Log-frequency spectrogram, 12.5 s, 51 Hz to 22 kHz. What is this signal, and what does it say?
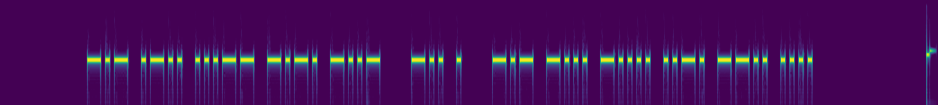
Morse code, heard as a keyed tone, about 20 wpm, 700 Hz. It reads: KL3CX DE KB6FZH
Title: USA Callsign DE Callsign 20wpm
